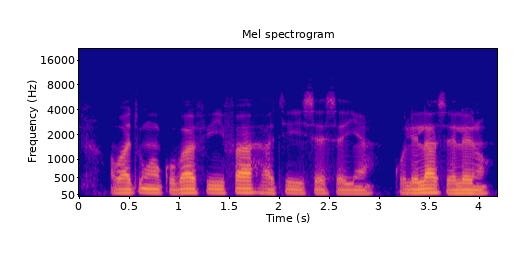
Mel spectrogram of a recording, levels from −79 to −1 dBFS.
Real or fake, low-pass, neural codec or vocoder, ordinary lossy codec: real; 10.8 kHz; none; none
